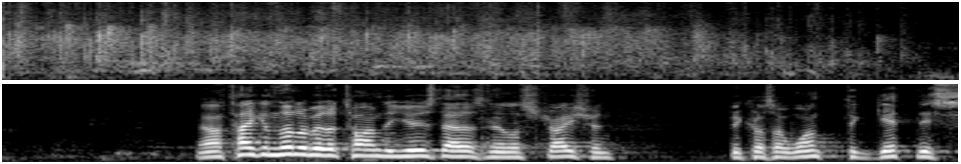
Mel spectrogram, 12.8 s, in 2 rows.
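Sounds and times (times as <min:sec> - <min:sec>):
audience clapping: 0:00.0 - 0:06.2
speech: 0:07.7 - 0:10.6, 0:11.2 - 0:12.7.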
